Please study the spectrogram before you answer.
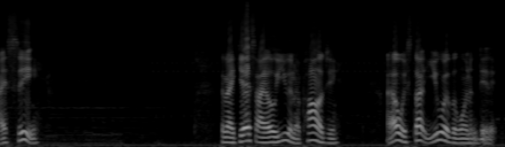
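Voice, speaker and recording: A man voicing a probing, excitable defence lawyer in a video game, with an expressive questioning manner. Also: medium pitch, moderate pace, dry recording, soft background music, natural voice. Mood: puzzled.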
